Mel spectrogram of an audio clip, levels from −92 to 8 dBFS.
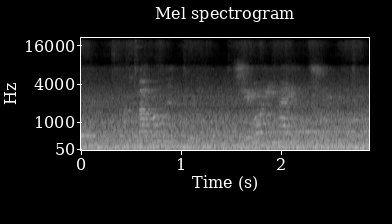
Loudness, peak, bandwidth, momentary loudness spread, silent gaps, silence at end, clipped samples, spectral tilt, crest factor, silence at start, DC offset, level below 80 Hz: -31 LUFS; -16 dBFS; over 20 kHz; 2 LU; none; 0 s; under 0.1%; -7 dB/octave; 14 dB; 0 s; under 0.1%; -42 dBFS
